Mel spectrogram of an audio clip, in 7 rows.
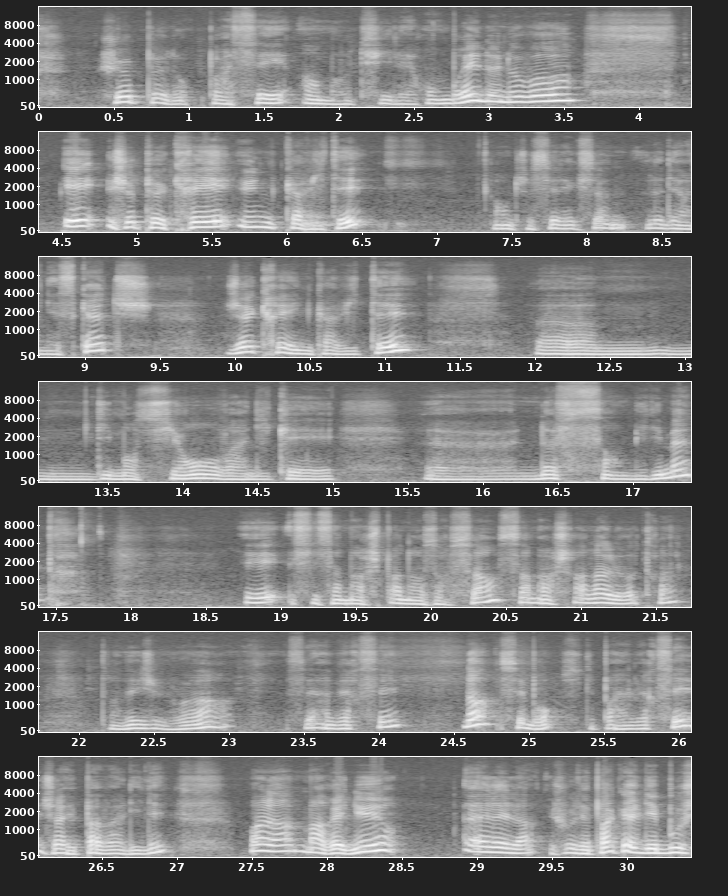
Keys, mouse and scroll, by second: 0.4-1.5 drag, 2.4 &, 3.0 scroll up 1, 3.6-4.2 drag, 4.5-5.0 right drag, 9.6 click, 14.7 click, 16.4 KP_9, 17.2 KP_0, 17.4 KP_0, 17.5 KP_0, 19.5 click, 21.5-21.9 scroll down 1, 23.8 click, 25.6 scroll up 1, 26.0 right click, 28.0 click, 28.8 click.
